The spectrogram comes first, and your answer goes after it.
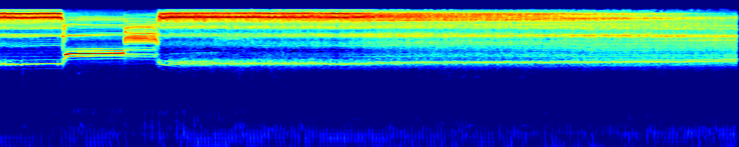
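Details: Loud, shrill cicada call from the wilderness: an unbroken high-pitched buzz that briefly leaps to a higher pitch in two quick steps near the start, then settles into a steady, even drone to the end.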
